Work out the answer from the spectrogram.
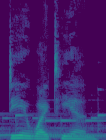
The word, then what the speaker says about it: Dayton: Pronunciation, Daytn.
